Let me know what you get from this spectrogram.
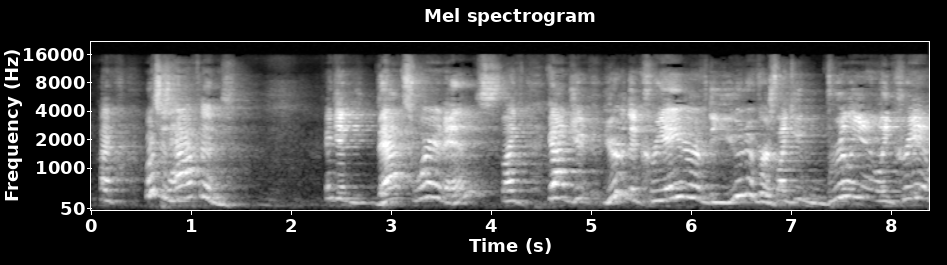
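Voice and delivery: exasperated, asking what just happened; baffled disbelief. Real, not acted. Preacher baffled by the book's ending.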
